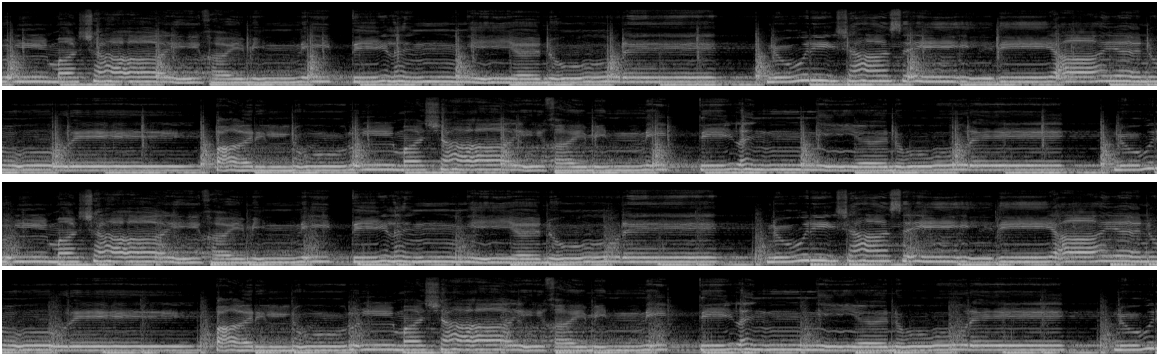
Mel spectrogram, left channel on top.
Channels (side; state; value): both; normal; correlation 0.89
